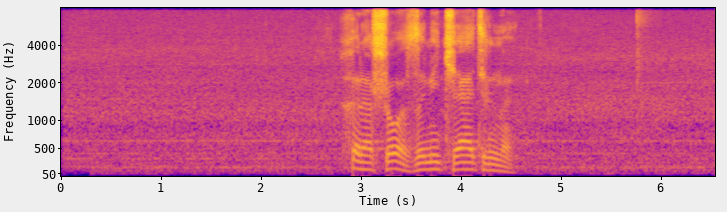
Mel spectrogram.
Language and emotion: Russian, positive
